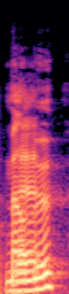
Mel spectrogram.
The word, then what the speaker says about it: Malmö: Katie works for a company that has its headquarters in Sweden, just outside Malmö. And their parent company, their investors... – Someone's worked out how to pronounce it. – There were a couple of raised eyebrows coming this side of the table. Malmö.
